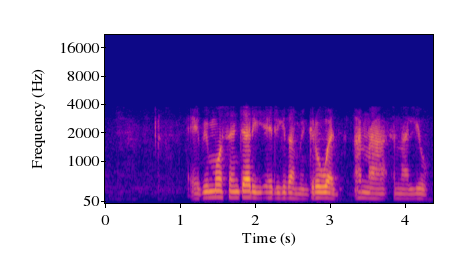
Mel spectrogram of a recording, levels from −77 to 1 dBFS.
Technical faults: none

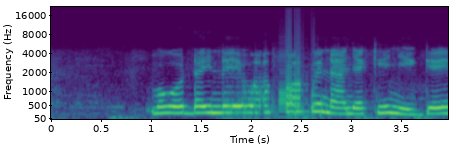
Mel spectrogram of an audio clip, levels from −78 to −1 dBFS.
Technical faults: call bitrate drop; robotic sound from repeated short buffers

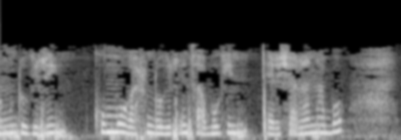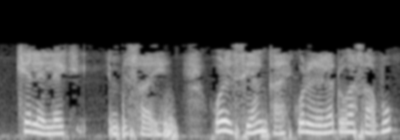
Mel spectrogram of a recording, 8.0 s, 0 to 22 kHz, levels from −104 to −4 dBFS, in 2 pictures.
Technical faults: MP3 compression

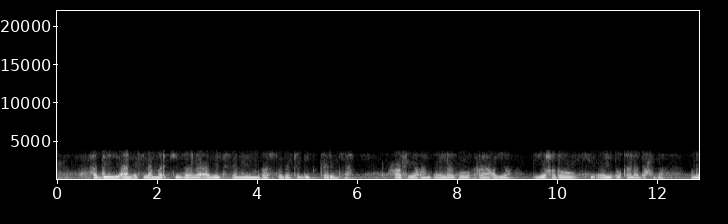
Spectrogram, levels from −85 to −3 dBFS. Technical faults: G.729 codec; VoIP packet loss concealed by the speech codec

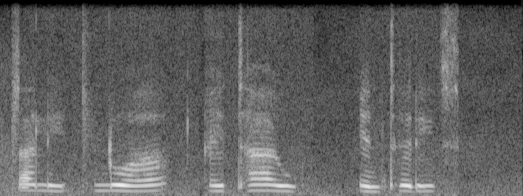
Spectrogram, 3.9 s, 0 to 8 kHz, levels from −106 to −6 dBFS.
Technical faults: sound dropped by the voice detector; comfort noise in place of the background

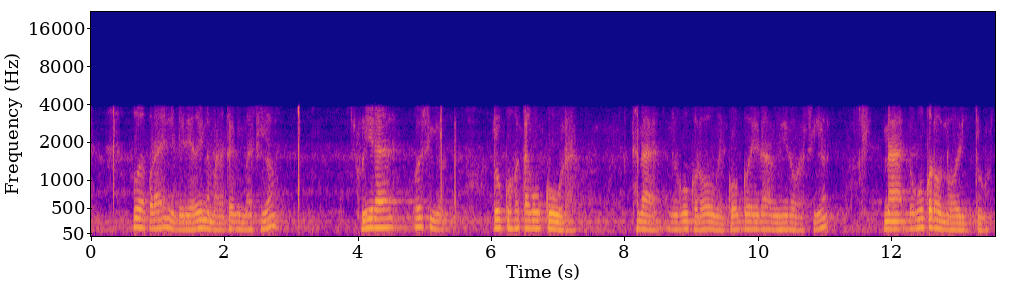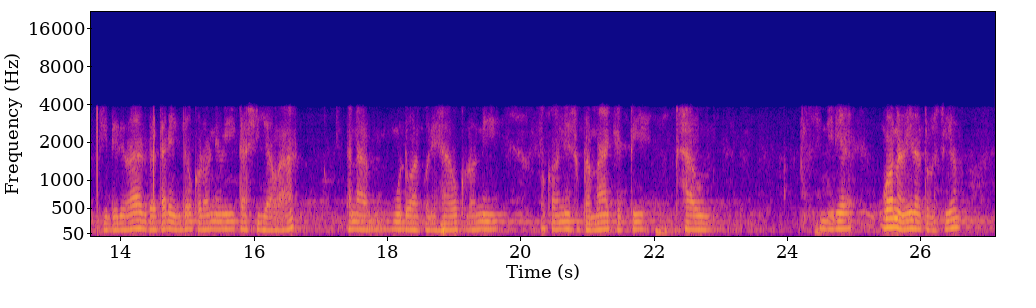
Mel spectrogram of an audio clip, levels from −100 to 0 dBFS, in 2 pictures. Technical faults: GSM full-rate codec; loud pop

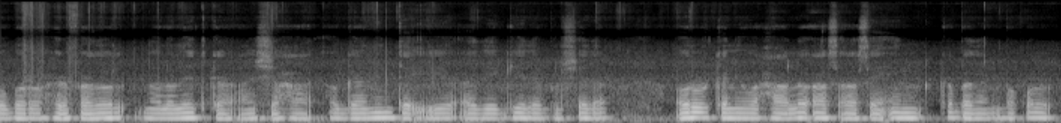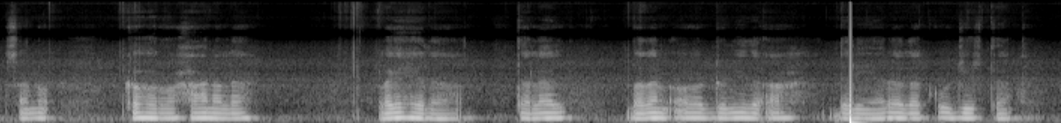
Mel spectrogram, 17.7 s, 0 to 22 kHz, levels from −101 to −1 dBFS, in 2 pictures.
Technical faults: invalid numbers at full scale

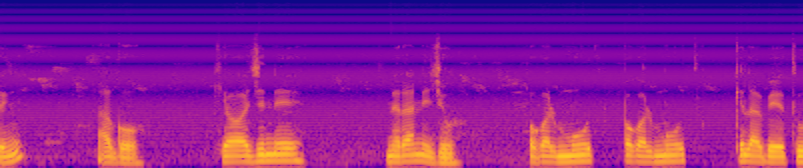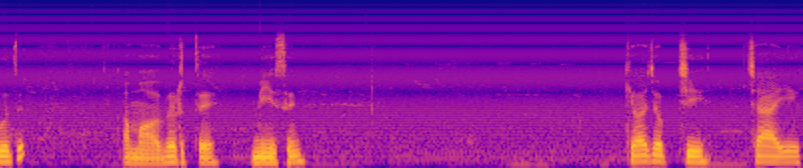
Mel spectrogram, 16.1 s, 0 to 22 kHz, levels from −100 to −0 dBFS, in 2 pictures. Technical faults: DECT cordless phone buzz

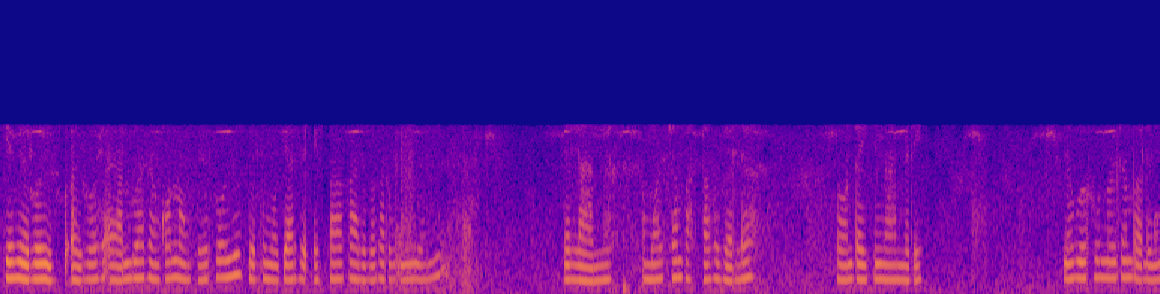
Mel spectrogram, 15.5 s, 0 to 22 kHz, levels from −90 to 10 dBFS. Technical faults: sound chopped by the voice detector; sound dropped by the voice detector; comfort noise in place of the background; onset clipped by the voice detector

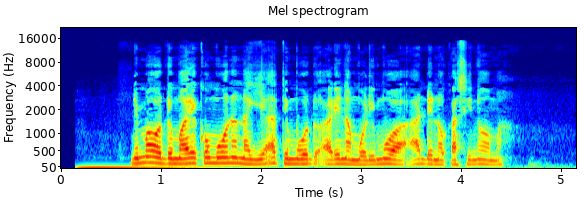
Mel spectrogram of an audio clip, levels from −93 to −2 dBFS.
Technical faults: HE-AAC compression

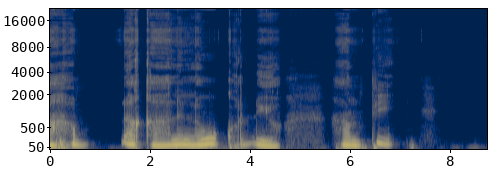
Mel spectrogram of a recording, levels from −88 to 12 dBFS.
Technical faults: stereo read as mono

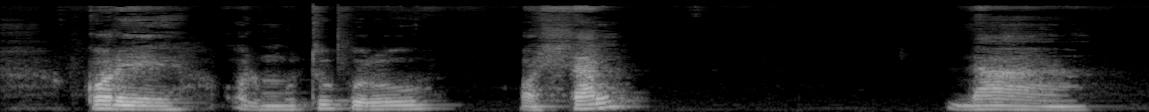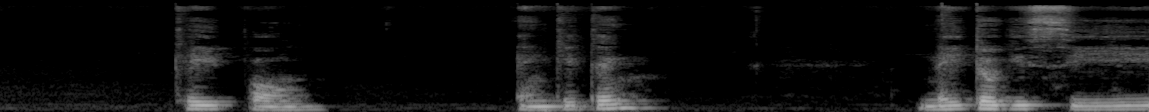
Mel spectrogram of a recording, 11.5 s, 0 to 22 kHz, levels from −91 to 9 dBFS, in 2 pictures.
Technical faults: generation loss

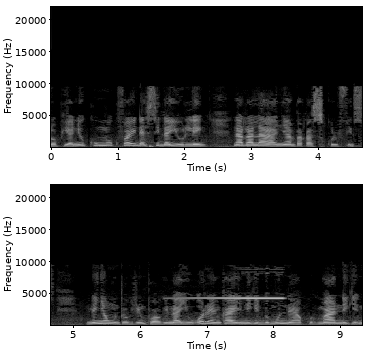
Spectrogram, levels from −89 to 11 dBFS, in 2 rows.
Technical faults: AAC compression; loudspeaker feedback squeal

